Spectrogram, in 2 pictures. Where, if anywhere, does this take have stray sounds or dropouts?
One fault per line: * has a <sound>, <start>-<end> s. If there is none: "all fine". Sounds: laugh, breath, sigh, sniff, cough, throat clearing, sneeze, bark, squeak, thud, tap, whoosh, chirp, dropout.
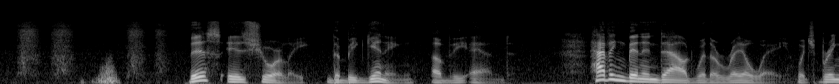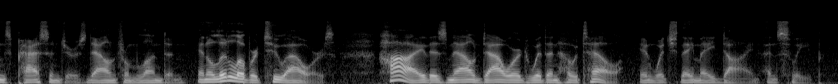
* has a sniff, 0.2-1.7 s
